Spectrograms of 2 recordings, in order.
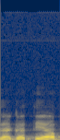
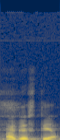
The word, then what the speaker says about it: Agastya: It is Aghatya, but in the film, your name is pronounced in different ways. Agastya. Yeah. Yeah. In both ways, it is pronounced. Yeah, it's Aghatya and also Agastya.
